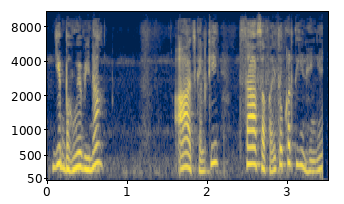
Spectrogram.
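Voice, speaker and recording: Woman doing a bossy old mother-in-law, high voice, scolding and ordering around. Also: animated, normal speed, breathy edge. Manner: scolding, commanding, grumbling to herself. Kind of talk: family skit acting.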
